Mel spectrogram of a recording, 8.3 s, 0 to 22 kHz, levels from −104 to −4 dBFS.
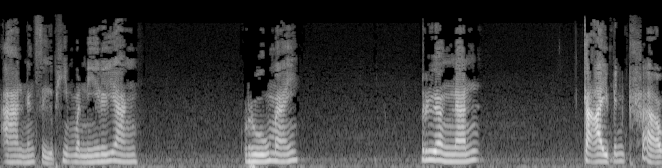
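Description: Throughout, the speech carries layered coding artefacts, likely from transcoding between lossy codecs. Unlike a single pass, two distinct smearing textures stack, and nothing survives above 15.2 kHz.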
